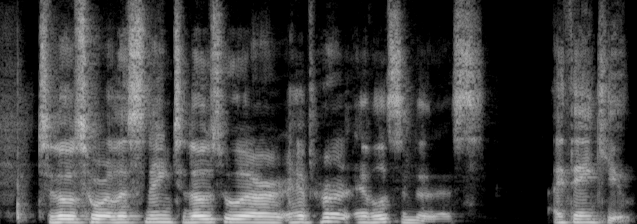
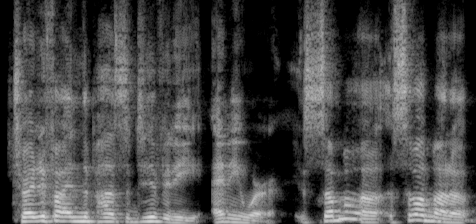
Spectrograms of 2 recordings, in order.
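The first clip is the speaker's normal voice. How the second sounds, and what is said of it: Voice cracks with emotion. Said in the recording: “my voice just cracked”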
